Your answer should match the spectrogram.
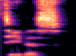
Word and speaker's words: Tidus: Tidus or Titus. It's actually pronounced Tidus.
